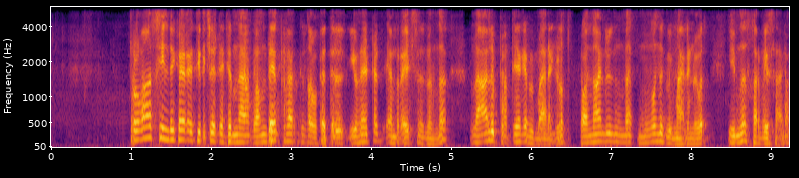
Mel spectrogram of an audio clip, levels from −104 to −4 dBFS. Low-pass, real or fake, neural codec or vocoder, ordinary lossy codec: 5.4 kHz; fake; codec, 24 kHz, 1.5 kbps, HILCodec; none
